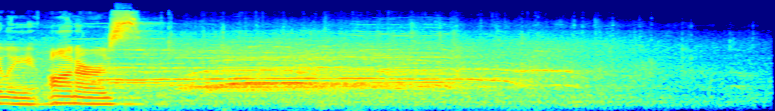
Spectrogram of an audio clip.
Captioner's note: audience cheers and applauds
